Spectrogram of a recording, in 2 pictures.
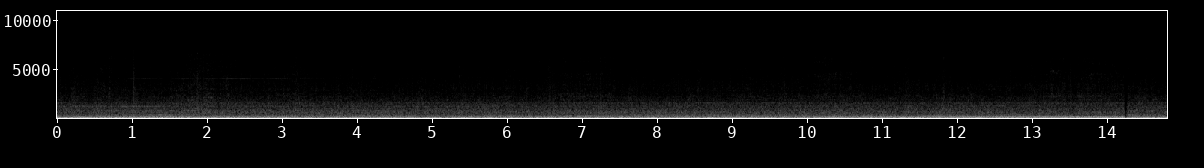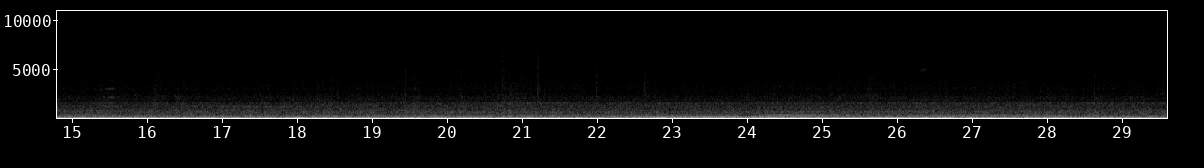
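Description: Steady low rumble of a moving double-decker, heard from its upper deck, with a faint running tone that shifts in pitch now and then. The rumble grows a little louder for a few seconds near the end.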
